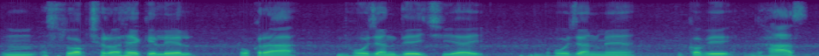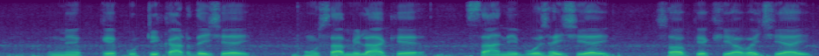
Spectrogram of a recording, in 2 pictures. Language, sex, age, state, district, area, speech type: Maithili, male, 60+, Bihar, Sitamarhi, rural, spontaneous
